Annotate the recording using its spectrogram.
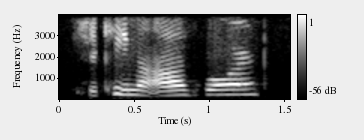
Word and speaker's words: Shakeema Osborne: Shakima Osborne. – Spell that, please. – S-H-A-K-E-E-M-A-O-S-B-O-R-N-E.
